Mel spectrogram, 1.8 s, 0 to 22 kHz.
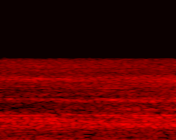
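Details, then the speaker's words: Chinese diesel heater, bench-tested before boat fitting, running hard at 4 bars; steady even rushing hum of air drawn into the intake, no knocks or rattles, not a mechanical noise; normal high-output operation. "I say that's noisy, but it's not like a mechanical noise."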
